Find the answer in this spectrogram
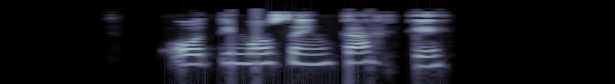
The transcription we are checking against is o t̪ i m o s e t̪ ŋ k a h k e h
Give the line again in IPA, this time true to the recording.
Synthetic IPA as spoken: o t̪ i m o s e ŋ k a h k e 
